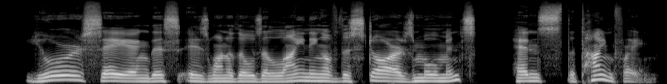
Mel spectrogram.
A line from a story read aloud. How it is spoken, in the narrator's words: Harlan said, his American drawl becoming more drawn out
